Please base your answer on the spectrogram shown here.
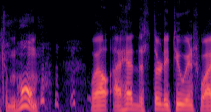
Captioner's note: chuckles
